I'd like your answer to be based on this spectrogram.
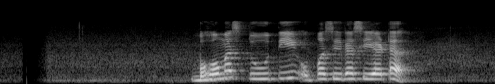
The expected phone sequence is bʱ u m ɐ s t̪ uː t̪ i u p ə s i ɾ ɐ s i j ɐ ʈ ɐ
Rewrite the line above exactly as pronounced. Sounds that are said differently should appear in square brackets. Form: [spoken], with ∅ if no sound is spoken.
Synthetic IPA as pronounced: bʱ [o] m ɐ s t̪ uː t̪ i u p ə s i ɾ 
